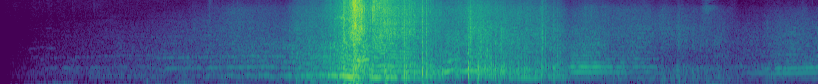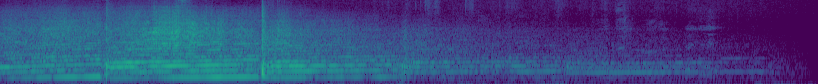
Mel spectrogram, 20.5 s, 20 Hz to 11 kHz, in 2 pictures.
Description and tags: FiaGT.08.PotreroFunes.RedHotBrakes.13
A sudden approach of a high speed car braking hard at a chicane.
accelerating, ambience, car, engine, field-recording, noise, race, racing, revving, sound, zoomh4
